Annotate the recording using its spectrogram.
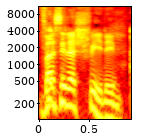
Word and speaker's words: Basilashvili: superato in 5-7 dal georgiano Nikolaos Basilashvili. Non so se l'ha detto. – Basilashvili. – Ah, perdona, ho messo male l'accento. Comunque, Travaglia è stato bravo a sfruttare ogni occasione possibile, salendo avanti 2-7-1,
